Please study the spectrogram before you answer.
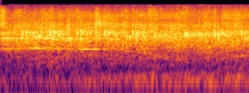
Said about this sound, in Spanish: Supongo que no es a nosotros quienes aplauden ahí los.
